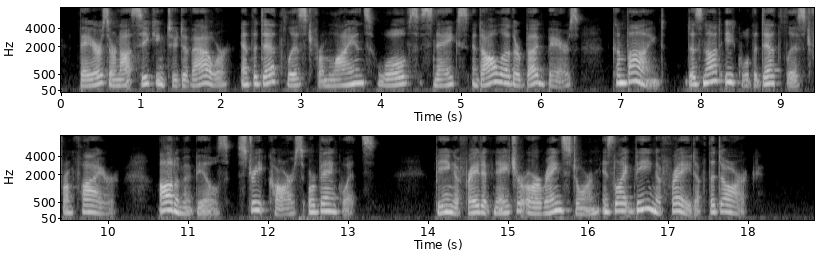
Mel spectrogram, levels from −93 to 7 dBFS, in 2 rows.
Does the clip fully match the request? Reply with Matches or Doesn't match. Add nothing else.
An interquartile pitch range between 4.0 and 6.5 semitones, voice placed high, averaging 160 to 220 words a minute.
Doesn't match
